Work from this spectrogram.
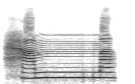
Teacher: the emphasis is on the mushaddad letter. That's the letter that you're going to put the pressure on when we recite it.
